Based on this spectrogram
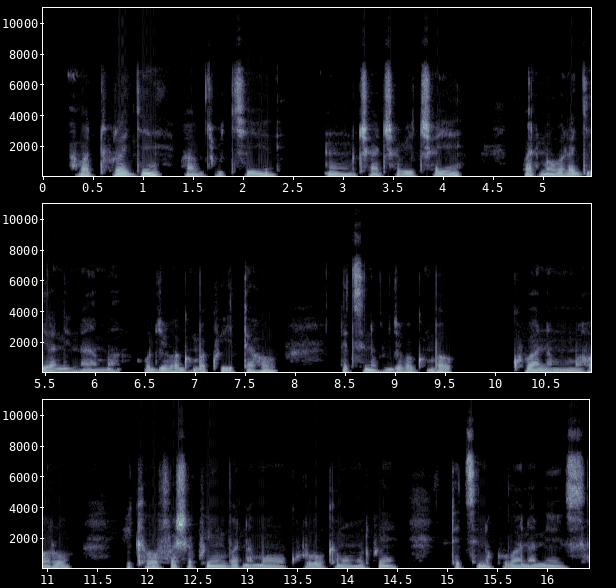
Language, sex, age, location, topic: Kinyarwanda, male, 25-35, Nyagatare, health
